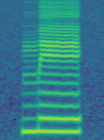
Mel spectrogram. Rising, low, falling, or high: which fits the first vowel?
high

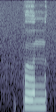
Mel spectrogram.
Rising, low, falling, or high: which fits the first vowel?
high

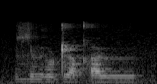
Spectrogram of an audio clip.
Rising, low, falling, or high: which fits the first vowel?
high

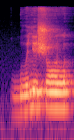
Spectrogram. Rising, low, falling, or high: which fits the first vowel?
rising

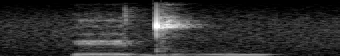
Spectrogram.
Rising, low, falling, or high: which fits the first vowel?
high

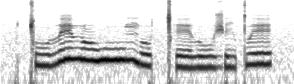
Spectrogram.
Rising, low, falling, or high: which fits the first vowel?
low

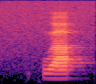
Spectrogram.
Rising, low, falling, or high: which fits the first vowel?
high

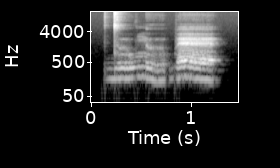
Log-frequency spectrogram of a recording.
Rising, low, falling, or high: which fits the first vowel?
rising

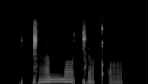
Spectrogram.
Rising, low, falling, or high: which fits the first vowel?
high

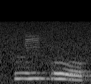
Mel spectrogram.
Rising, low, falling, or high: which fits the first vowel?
high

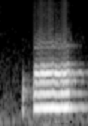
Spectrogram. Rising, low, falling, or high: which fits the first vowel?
high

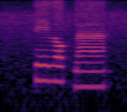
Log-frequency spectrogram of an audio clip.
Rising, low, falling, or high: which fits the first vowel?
high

